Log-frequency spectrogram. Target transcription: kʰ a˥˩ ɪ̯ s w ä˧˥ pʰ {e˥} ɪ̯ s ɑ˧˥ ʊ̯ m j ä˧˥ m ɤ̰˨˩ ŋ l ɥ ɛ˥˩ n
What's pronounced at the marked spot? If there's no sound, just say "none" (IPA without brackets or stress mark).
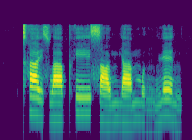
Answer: e˥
